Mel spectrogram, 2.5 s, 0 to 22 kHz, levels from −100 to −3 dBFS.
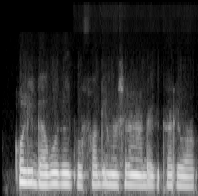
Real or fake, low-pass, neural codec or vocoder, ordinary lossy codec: fake; 19.8 kHz; codec, 44.1 kHz, 7.8 kbps, DAC; Opus, 16 kbps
